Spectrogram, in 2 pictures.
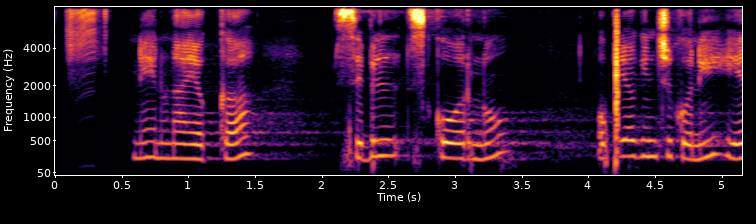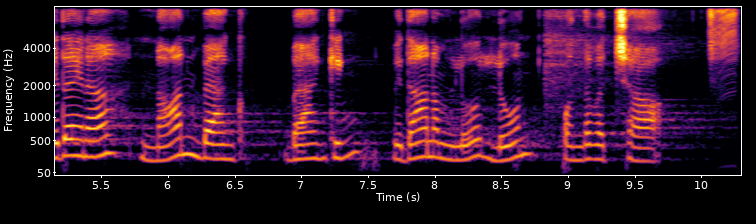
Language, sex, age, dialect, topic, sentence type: Telugu, female, 25-30, Utterandhra, banking, question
